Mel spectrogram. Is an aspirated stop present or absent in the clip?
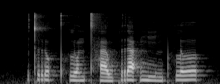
present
